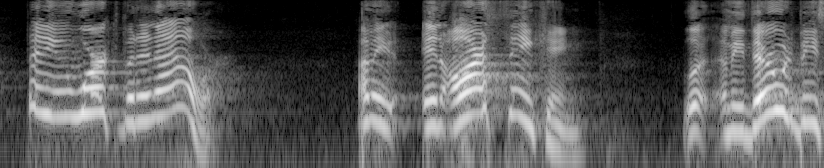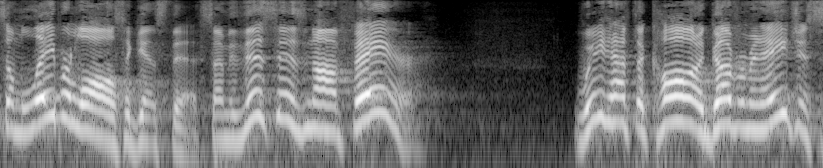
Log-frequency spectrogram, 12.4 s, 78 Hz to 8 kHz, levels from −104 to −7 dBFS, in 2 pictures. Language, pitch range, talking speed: English, 185-285 Hz, 175 wpm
